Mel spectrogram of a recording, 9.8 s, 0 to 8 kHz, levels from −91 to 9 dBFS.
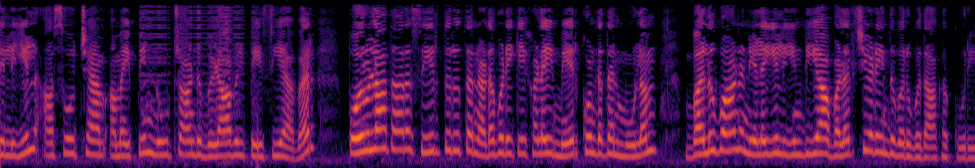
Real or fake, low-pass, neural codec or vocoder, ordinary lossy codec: real; 7.2 kHz; none; none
